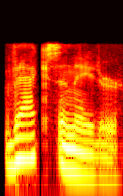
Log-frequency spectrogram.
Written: vaccinator

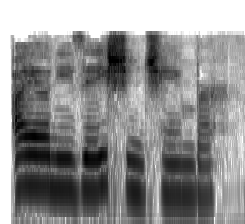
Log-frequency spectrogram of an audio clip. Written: ionization chamber

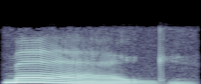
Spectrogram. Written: mag

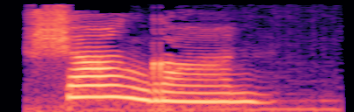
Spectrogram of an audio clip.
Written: shangaan

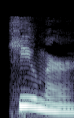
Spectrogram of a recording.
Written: humour

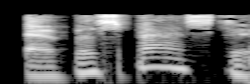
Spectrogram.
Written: epispastic

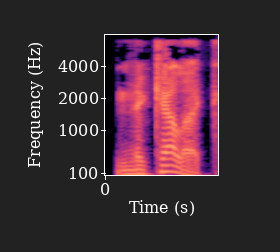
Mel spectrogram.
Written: nickelic

